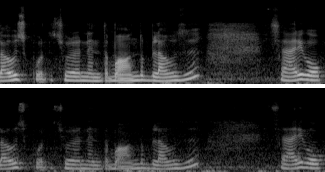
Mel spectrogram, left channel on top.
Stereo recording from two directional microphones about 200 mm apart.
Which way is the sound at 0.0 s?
60° left (ahead or behind).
